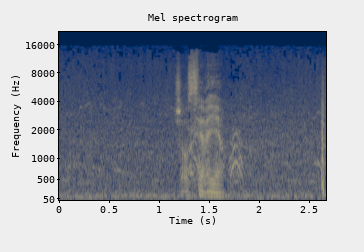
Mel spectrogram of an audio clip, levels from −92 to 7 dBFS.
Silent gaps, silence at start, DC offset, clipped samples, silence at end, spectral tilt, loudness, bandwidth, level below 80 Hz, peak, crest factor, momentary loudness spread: none; 0 s; under 0.1%; under 0.1%; 0 s; -2.5 dB/octave; -27 LUFS; 15.5 kHz; -52 dBFS; -10 dBFS; 22 dB; 17 LU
